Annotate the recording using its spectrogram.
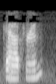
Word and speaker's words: Catherine: This is Catherine.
